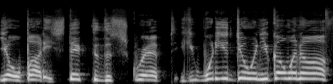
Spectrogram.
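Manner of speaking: very high mafia tough-guy voice. Retelling a guy on a sales floor scolding cold callers: imitating a mafia guy. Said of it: "this big mafia guy walking around".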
